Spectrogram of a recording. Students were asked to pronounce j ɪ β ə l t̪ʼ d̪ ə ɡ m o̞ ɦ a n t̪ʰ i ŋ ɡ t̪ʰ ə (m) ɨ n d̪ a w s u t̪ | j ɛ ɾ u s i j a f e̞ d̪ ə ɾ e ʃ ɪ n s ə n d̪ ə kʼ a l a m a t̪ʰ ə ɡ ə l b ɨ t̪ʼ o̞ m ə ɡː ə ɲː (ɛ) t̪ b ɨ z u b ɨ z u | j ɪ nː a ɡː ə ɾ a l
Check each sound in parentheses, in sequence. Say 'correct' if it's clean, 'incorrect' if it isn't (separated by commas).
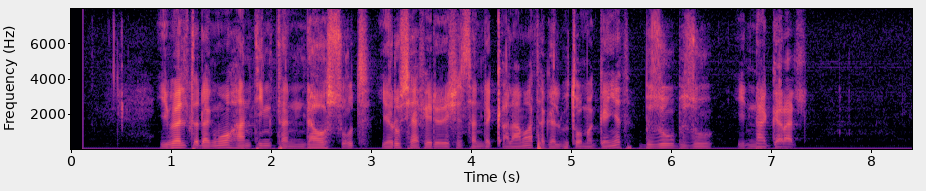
incorrect, correct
